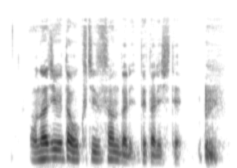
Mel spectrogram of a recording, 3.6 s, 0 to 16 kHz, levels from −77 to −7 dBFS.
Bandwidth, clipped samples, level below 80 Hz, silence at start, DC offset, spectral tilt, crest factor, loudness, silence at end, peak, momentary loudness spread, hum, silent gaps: 11.5 kHz; under 0.1%; -70 dBFS; 0.45 s; under 0.1%; -4.5 dB/octave; 20 dB; -29 LUFS; 0.3 s; -10 dBFS; 14 LU; none; none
